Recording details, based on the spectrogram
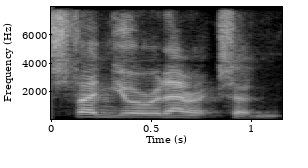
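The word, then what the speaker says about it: Sven-Göran Eriksson: manager yeah it was Sven you're an Erickson which I believe is the correct pronunciation you say his name as if it's piss then you're in Ericsson Apparently that is the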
